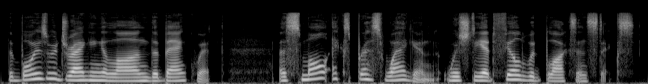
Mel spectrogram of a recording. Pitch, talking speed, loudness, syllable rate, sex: 190 Hz, 175 wpm, -20 LUFS, 4.9 syllables/s, female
